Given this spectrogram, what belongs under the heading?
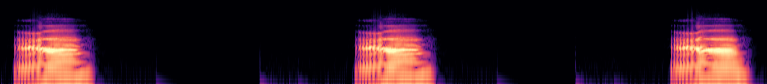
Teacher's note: Huruf ain keluar dari tengah tenggorokan. Tatkala melafazkan huruf ain, epiglotis merapat ke dinding tenggorokan sehingga mempersempit keluarnya huruf.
